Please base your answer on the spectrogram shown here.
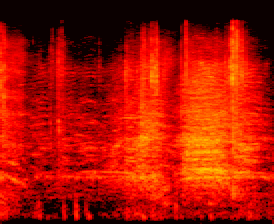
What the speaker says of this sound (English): Just about a dozen cheerleaders out on the field here, cheering on the Trojans student section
